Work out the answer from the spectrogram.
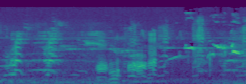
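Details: Loud calls from a group of geese encountered on a trail; harsh, harmonic honks come in quick uneven bursts, some rising in pitch, several birds overlapping.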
